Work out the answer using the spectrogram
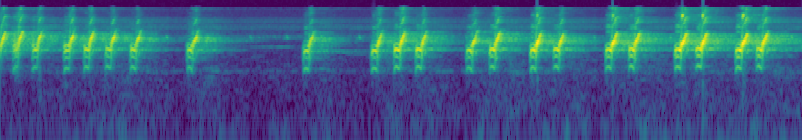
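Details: Caged decoy bulbul calling toward wild birds: rapid, sharp, high chattering notes delivered in tight bursts of four to six, separated by brief pauses and repeated almost continuously.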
